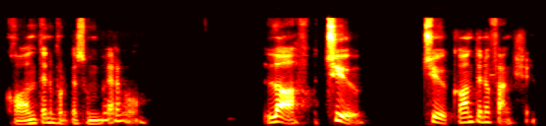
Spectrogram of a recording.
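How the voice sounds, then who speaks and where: A man's voice: medium pitch, animated, slightly rough, no room sound. Man teaching pronunciation in a dry-sounding recording. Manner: demonstrative, repeats example sentences slowly to model stress; quizzes the student with quick questions. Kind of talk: one-on-one language lesson.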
